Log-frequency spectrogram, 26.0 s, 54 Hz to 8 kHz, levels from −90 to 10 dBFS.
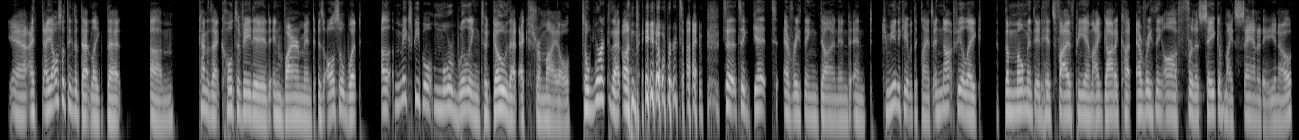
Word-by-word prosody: Yeah, 130 -2 -2
I 150 +1 +2
th - - -21
I 155 +2 +3
also 220 +4 +1
think 185 -4 -3
that, 130 -4 +1
like, 120 -2 -1
that, 120 -3 +1 0.6
um, 115 -2 -2 0.5
kind 170 -2 0
of 140 - -4
that 130 -1 0
cultivated 140 -6 +1
environment 125 -3 0
is 135 -1 -2
also 150 +3 0
what, 130 -2 +1 0.4
uh, 160 0 +2
makes 215 +6 -3
people 200 -7 0
more 165 0 +1
willing 145 -3 0
to 135 +3 -1
go 155 +5 +6
that 125 -2 0
extra 125 0 -3
mile, 110 -2 -2 0.2
to 170 - +5
work 225 +9 +5
that 155 - +3
unpaid 170 -1 +5
overtime 145 -3 +3 0.4
to 170 -6 +4
to 160 +4 0
get 160 +4 -1 0.3
everything 130 -2 -2
done 120 -1 -4
and 120 0 -6
and 120 -4 -6 0.3
communicate 165 -1 -1
with 135 - -9
the 135 - -6
clients 125 -3 -6
and 145 +2 -3
not 170 +1 -1
feel 160 -3 0
like 125 -4 +1 0.5
the 150 - +5
moment 150 0 0
it 135 -3 -1
hits 130 0 -3
5 135 0 +1
PM, 135 -2 -1
I 135 +2 0
gotta 135 +1 +1
cut 130 0 -4
everything 145 0 -1
off 135 -2 -3
for 150 -2 -3
the 130 0 -2
sake 145 +3 0
of 145 -1 -2
my 120 -3 -4
sanity, 125 -5 -4
you 115 +2 -6
know? 120 +4 -3
135 Hz, 155 wpm, -23 LUFS, 125-155 Hz, 0.6 s, go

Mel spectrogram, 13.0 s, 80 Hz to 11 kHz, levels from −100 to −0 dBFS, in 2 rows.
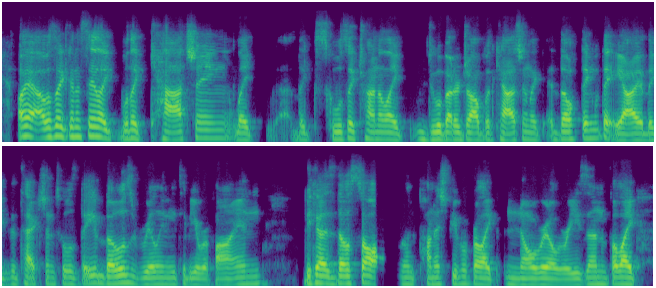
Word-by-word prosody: Oh, - - +5
yeah, 180 - +5
I - - +4
was, 165 +3 +2
like, 180 -3 +3
gonna 170 -1 0
say, 180 +1 +2
like, 155 -5 +3
well, 140 - -3
like, 145 -3 -1
catching 145 +3 0
like, 115 -2 -3 0.2
uh, - - -15
like, - - -11
schools, 130 0 -6
they 145 - 0
tryna, 125 -2 -1
like, 120 -2 -1 0.2
do 125 +2 0
a - - +3
better 125 0 +3
job 120 -1 +2
with 120 0 -5
catching, 115 +4 +2
like, 120 - -7
they'll 130 +1 +3
think 145 +3 -4
the - - 0
AI 110 +1 +6
like, 110 -1 -5
the 115 - -8
detection 115 +2 -4
tools, 115 -2 -6
they 130 - -2
those 130 +1 +2
really 110 +1 -2
need 110 0 -8
to - - -10
be 105 0 -4
refined 110 +4 -3 0.4
because 125 -1 +3
they'll 125 0 +4
so 125 - +4 0.2
often 115 -1 -7
punish 115 +1 -4
people 120 -1 -6
for, - - +2
like, 105 -2 +1
no 105 -1 -1
real 105 -1 +3
reason, 110 +3 -3
but 115 - +2
like, 115 -2 +4
120 Hz, 245 wpm, -23 LUFS, 110-130 Hz, 0.4 s, AI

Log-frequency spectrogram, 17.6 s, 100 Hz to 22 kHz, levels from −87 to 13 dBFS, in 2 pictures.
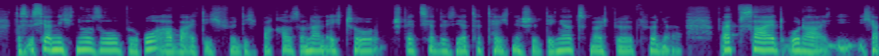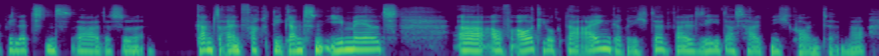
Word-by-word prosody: das - - -3
ist - - 0
ja 200 - +5
nicht 195 0 +3
nur 195 -1 +3
so 185 +1 0
Büroarbeit, 160 -1 -1
die - - -5
ich 145 -2 -9
für - - -7
dich 140 -4 -10
mache, 90 - -5
sondern 85 +1 -1
echt 165 -3 -5
so 175 +1 -2
spezialisierte 165 +1 -4
technische 150 0 -4
Dinge.“ 180 +3 -1
Zum 85 - -6
Beispiel 80 -1 -3
für 175 - -3
'ne 170 -2 -7 0.4
Website, 195 -1 +3
oder 170 -3 +1
i 260 -2 -7
ich 250 - -8
habe - - -3
ihr 180 - +1
letztens, 175 0 -1
äh, 165 -1 -2
das 165 -2 -6
so 85 -1 -1 0.6
ganz 185 +1 +5
einfach 185 -2 +2
die - - 0
ganzen 175 +3 +4
E-Mails, 195 -1 +5 0.6
äh, - - +4
auf 175 -2 +5
Outlook 170 - +2
da 85 - +1
eingerichtet, 180 - +1
weil 85 -1 +2
sie 85 +2 -1
das 170 -3 -5
halt 80 -1 -4
nicht 80 0 -5
konnte, 70 0 -6
ne? 75 +3 -5
170 Hz, 165 wpm, -22 LUFS, 140-190 Hz, 0.6 s, ja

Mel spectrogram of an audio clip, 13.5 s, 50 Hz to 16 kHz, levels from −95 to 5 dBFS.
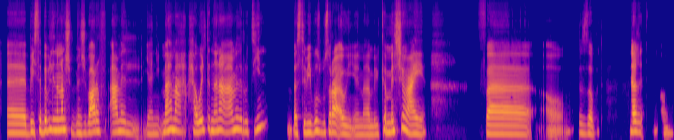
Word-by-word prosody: آآ، 200 -1 +2
بيسبِّب 220 +5 -1
لي 255 +2 +2
إن 250 - +4
أنا 260 +1 +4
مش 260 -3 -1
مش 195 0 -6
باعرف 220 +3 +3
أعمل 215 -2 -2
يعني 180 -1 -10
مهما 240 +2 +2
ح 225 0 -13
حاولت 230 +5 0
إن 240 -3 0
أنا 245 +2 +1
أعمل 250 +3 +1
روتين، 245 - -5 0.4
بس 210 -5 -4
بيبوظ 205 +3 0
بسرعة 210 0 +3
أوي، 180 -2 -1
يعني 165 - -7
ما 165 0 -5
بيكمِّلش 210 - -1
معايا. 185 - +3 1.1
ف 195 - -8 1.2
آه، 265 - -9 0.3
بالضبط. 190 +2 -6 0.5
ده 225 0 +7
غ 215 -1 -2 0.5
آه. 95 - -7
215 Hz, 140 wpm, -22 LUFS, 195-240 Hz, 1.2 s, ده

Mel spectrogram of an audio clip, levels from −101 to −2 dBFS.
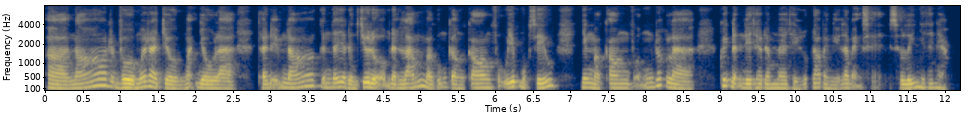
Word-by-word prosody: ờ, 130 -4 +1
nó 160 +12 0
r - - -2
vừa 145 -1 +9
mới 155 +6 +2
ra 185 -4 +5
trường, 125 -5 0
mặc 145 - -4
dù 135 -3 +2
là 125 -2 0 0.4
thời 135 0 +2
điểm - - -3
đó 160 +8 0
kinh 160 -1 -2
tế 155 +1 +3
gia 170 - +3
đình 135 -5 0
chưa 165 - +6
được 150 - +7
ổn - - -4
định 135 -2 +2
lắm 155 +8 0
và 135 - +1
cũng 135 +4 -7
cần 130 -6 -3
con 145 0 0
phụ - - -5
giúp 175 - +6
một 150 - -3
xíu, 170 +9 +2 0.3
nhưng 155 -1 0
mà 135 - 0
con 140 -1 -3
vẫn - - -10 0.2
rất 220 -3 -1
là 125 -6 0 0.4
quyết 210 0 +2
định - - +1
đi 140 -1 +3
theo 140 - -1
đam 135 -1 -2
mê 135 0 -1
thì 120 -3 -6
lúc 135 +6 -10
đó 150 0 -3
bạn 135 -4 -6
nghĩ 120 0 -9
là 145 +1 -1
bạn - - -9
sẽ - - -11 0.2
xử 135 - -4
lý 135 +2 +3
như 160 -1 -2
thế 140 - -4
nào? 135 -5 -7
145 Hz, 270 wpm, -23 LUFS, 135-155 Hz, 0.4 s, vừa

